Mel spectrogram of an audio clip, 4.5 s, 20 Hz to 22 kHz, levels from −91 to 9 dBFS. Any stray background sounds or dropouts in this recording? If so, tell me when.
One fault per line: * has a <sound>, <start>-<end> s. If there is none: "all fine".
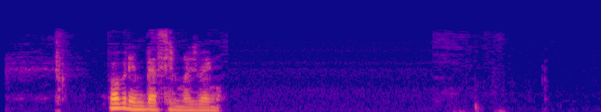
all fine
